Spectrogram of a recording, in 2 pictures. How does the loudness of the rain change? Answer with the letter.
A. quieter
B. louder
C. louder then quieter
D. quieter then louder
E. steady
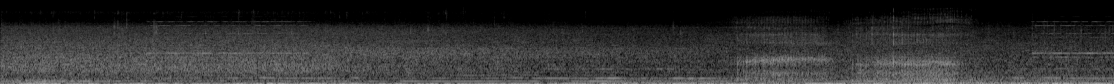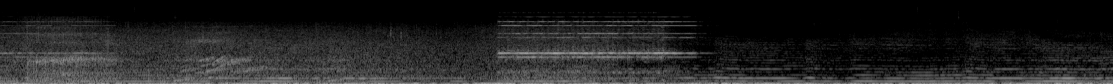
A.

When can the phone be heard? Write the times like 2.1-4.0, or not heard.
1.4-3.0, 10.3-12.3, 16.1-18.1.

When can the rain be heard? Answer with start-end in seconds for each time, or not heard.
0.0-17.5.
